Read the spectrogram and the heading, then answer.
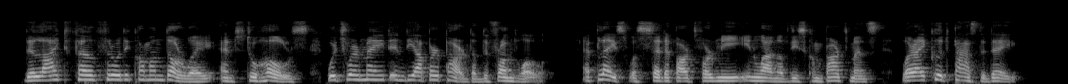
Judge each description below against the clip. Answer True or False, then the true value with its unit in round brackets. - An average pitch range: False (5.8 semitones)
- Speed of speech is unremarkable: False (225 wpm)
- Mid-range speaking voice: True (170 Hz)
